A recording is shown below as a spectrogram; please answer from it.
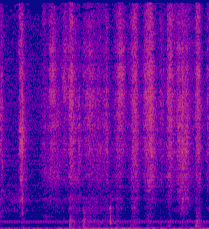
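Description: Origami paper being folded and creased by hand: faint rustling with a few soft crinkles.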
